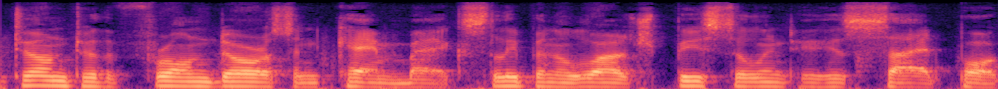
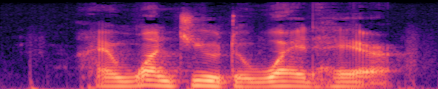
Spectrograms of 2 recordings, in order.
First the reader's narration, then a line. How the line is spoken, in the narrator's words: he said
